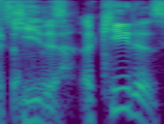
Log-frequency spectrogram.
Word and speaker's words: Akita: Akitas, yes, Akita. That makes more sense. Like the power tool.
